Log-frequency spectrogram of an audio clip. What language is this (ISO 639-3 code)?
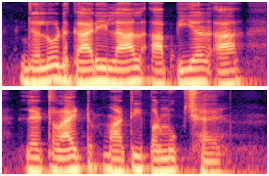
mai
